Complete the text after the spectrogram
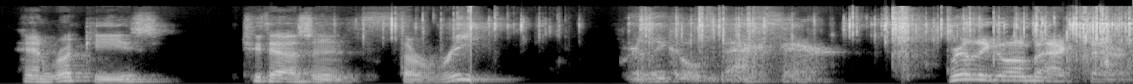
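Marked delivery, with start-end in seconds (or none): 3.1-4.2 hushed aside. Pretend. Card opener marvels at an old pack, hushed. Repeats a line in contrasting voice. 4.8-5.6 higher, fully voiced exclamation; raised-voice repeat. Card opener repeats it for viewers, voice raised.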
